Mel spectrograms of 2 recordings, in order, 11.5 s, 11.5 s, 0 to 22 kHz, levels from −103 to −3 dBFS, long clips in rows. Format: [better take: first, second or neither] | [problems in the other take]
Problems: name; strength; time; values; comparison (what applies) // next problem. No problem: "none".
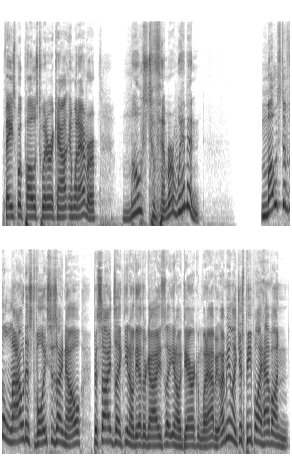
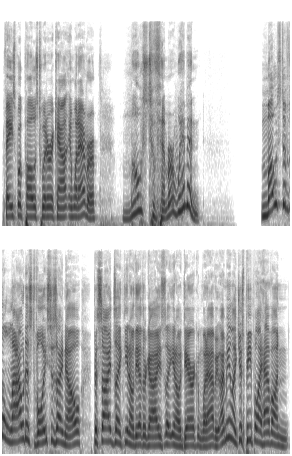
neither | none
